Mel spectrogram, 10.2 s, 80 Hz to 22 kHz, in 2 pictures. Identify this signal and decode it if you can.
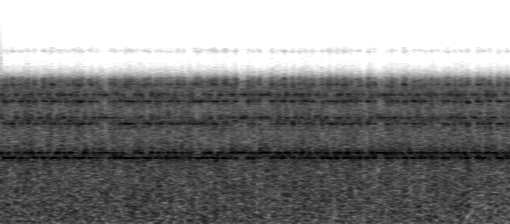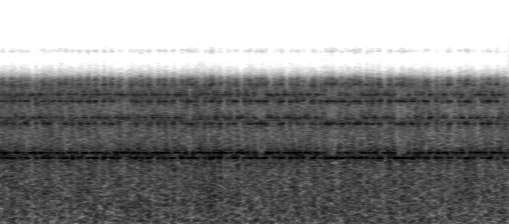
Two-tone teleprinter signal, about 170 Hz shift.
